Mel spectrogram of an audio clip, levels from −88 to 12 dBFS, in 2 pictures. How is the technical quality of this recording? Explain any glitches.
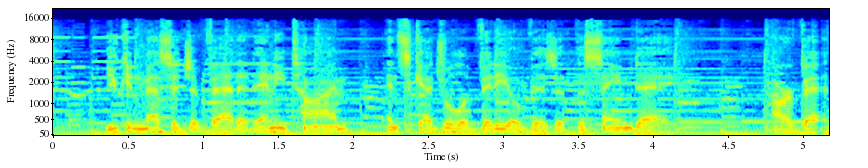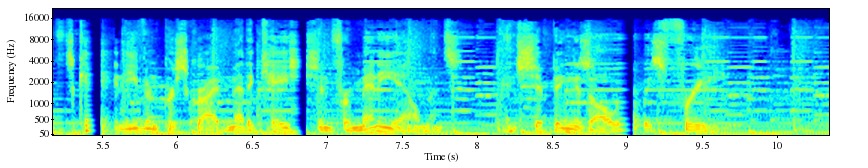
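The recording has three timing glitches from about its midpoint on, of two kinds.

Repeated stalls (stutter) run from 4.99 to 5.60 s. There are four separate gaps, the longest 190 ms. Together they fill 290 ms, about half that stretch. Packets kept arriving late, so the jitter buffer emptied again and again. Each time, the receiver stretched the last sound to cover the wait. Nothing is lost, but the audio drags and stumbles there.

A call audio freeze occurs at 6.76 to 6.88 s, and another at 8.94 to 9.13 s. The first holds for 100 ms. The second holds for 170 ms. Each time the sound hangs on a sustained, fading continuation of the last moment, then drops briefly to silence before resuming. The likely cause is packets held up in transit, so the buffer ran dry. Playback then picks up where it stopped. Each freeze adds its own length as extra delay, and none of the audio is missing.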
